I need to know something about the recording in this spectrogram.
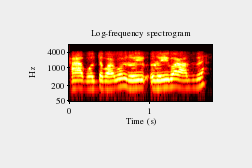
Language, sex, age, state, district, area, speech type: Bengali, male, 18-30, West Bengal, Cooch Behar, urban, conversation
